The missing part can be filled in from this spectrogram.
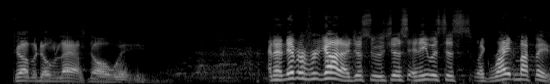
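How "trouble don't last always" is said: put-on gruff, deep Louisiana man's voice, much lower. Retelling what an old man in the next pew told him, gruff deep Louisiana voice. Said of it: "this old, gruff, deep Louisiana voice".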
